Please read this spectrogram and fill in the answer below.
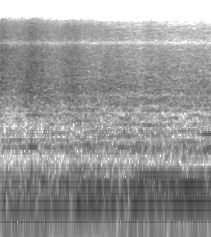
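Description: Cloth rustling as a group of men in suits raise their arms together to vote, swelling at the start and slowly dying away, over a low steady hum.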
